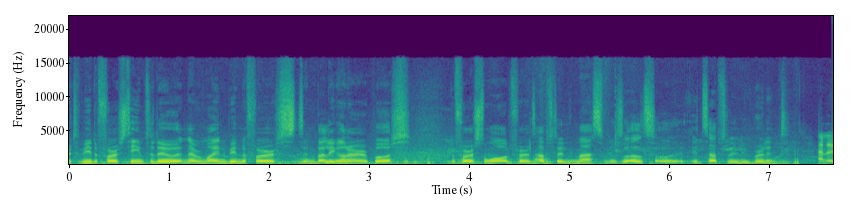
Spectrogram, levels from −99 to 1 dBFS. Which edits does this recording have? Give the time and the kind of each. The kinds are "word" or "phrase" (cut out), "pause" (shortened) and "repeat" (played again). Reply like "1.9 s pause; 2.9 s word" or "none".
none

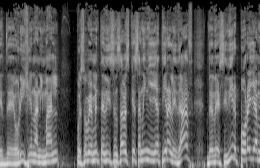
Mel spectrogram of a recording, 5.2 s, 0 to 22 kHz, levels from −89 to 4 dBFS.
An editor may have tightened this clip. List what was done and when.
none

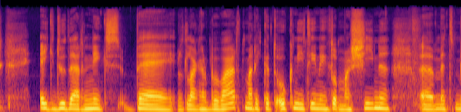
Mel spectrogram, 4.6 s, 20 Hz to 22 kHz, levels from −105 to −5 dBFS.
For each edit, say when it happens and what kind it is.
1.8 s word; 2.6 s word; 3.3 s word

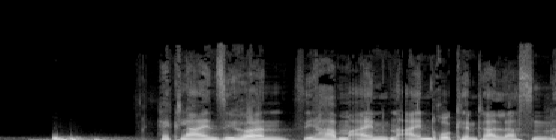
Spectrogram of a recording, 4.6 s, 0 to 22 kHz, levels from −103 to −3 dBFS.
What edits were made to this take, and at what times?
3.2 s word

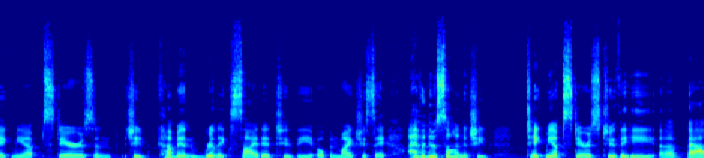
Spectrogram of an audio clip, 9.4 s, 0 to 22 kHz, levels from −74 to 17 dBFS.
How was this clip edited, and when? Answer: 1.6 s pause

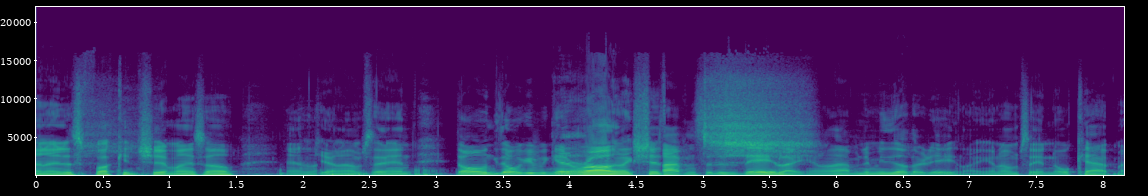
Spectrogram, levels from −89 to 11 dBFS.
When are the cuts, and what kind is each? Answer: 2.1 s word; 3.4 s word; 4.7 s word

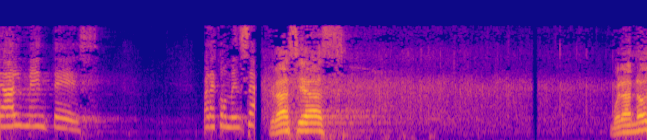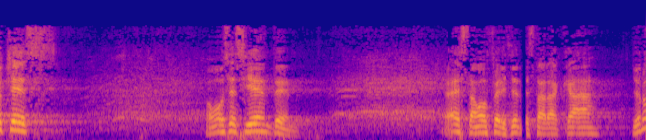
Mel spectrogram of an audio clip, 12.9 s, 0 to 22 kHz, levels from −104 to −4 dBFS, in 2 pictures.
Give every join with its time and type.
none

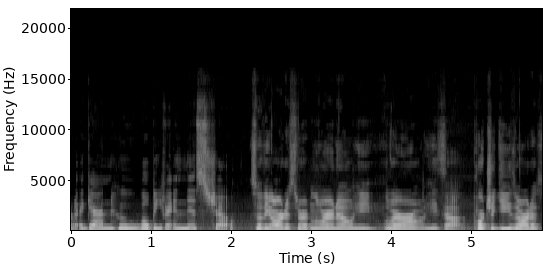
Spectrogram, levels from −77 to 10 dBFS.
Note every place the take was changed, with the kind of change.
1.2 s word; 3.0 s word; 3.9 s word; 4.7 s word

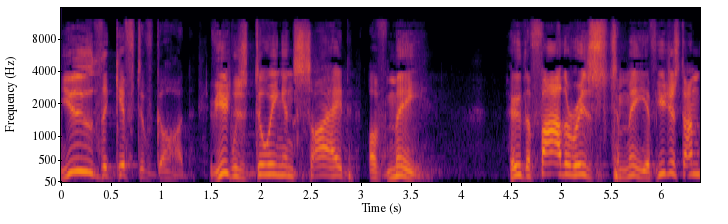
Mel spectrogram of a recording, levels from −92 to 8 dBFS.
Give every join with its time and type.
1.4 s pause; 1.7 s phrase; 3.0 s pause

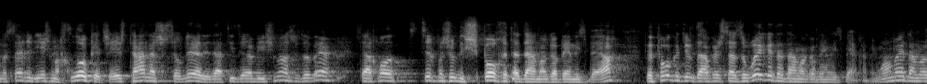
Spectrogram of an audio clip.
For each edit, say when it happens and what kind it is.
none

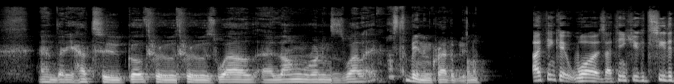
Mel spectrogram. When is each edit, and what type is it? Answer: 1.8 s repeat; 3.3 s word; 4.7 s word

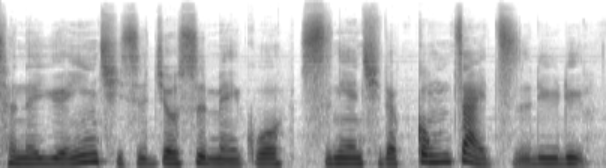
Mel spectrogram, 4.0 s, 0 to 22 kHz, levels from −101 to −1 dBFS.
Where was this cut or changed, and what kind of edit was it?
1.9 s pause

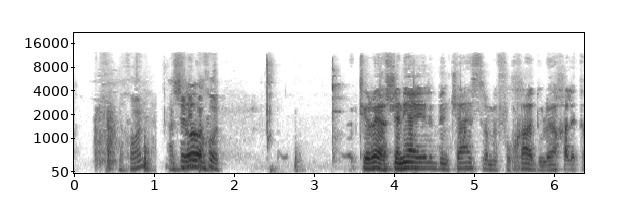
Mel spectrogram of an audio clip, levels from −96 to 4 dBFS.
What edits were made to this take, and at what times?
1.1 s pause

